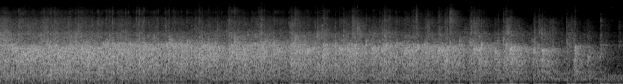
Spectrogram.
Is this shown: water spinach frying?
no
